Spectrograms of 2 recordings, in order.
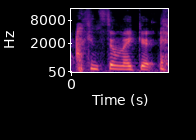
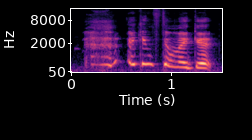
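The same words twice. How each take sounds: First: Said in the usual way. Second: High, laughing disbelief. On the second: Real, not acted. Streamer reassuring herself while giggling nervously. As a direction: giggle it out, half not believing it.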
